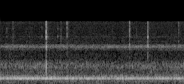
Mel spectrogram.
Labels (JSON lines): {"label": "anthrophony, boat engine", "recorder": "HydroMoth"}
